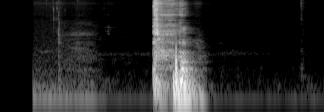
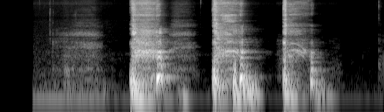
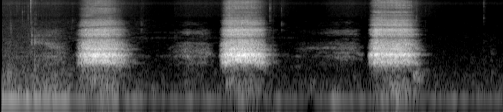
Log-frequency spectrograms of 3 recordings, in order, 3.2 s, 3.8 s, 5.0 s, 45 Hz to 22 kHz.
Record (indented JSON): {
  "cough_length": "3.2 s",
  "cough_amplitude": 32768,
  "cough_signal_mean_std_ratio": 0.26,
  "three_cough_length": "3.8 s",
  "three_cough_amplitude": 32768,
  "three_cough_signal_mean_std_ratio": 0.41,
  "exhalation_length": "5.0 s",
  "exhalation_amplitude": 31995,
  "exhalation_signal_mean_std_ratio": 0.43,
  "survey_phase": "beta (2021-08-13 to 2022-03-07)",
  "age": "18-44",
  "gender": "Female",
  "wearing_mask": "No",
  "symptom_none": true,
  "smoker_status": "Current smoker (1 to 10 cigarettes per day)",
  "respiratory_condition_asthma": false,
  "respiratory_condition_other": false,
  "recruitment_source": "REACT",
  "submission_delay": "3 days",
  "covid_test_result": "Negative",
  "covid_test_method": "RT-qPCR",
  "influenza_a_test_result": "Negative",
  "influenza_b_test_result": "Negative"
}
